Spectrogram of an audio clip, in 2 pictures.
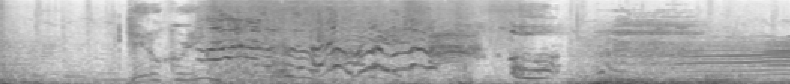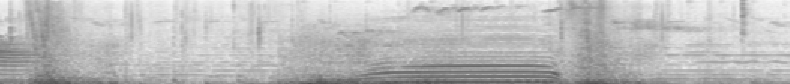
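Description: Cattle mooing in the alien-invasion video game Destroy All Humans!, several long drawn-out lowing calls spread across the stretch, loud and close, mixed with game effects and voices.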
